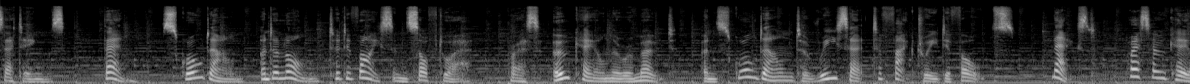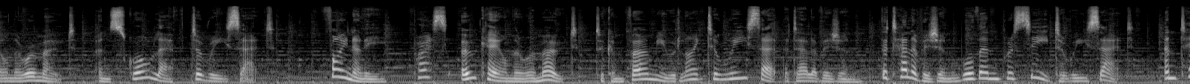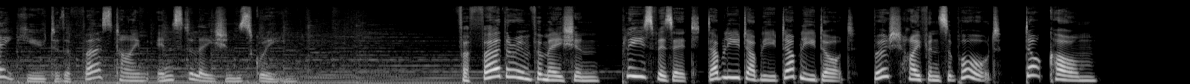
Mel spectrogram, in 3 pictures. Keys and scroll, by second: 1.3 Down, 2.4 Right, 5.4 Return, 7.1 Down, 10.4 Return, 12.5 Left, 15.2 Return.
